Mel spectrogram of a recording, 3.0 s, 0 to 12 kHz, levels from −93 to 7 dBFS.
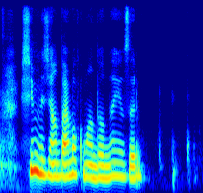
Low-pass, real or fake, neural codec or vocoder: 10.8 kHz; fake; codec, 24 kHz, 1.2 kbps, DualCodec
